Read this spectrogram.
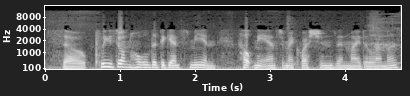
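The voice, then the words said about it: Speaks with a noticeable accent. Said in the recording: “you guys love the accent ... your accent did get you onto the show”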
